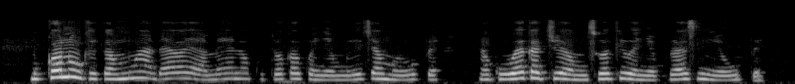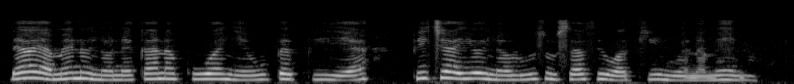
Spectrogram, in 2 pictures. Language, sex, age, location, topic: Swahili, male, 18-24, Nairobi, health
